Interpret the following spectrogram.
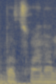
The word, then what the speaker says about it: Botswana: That's how I say Botswana like that. Botswana.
